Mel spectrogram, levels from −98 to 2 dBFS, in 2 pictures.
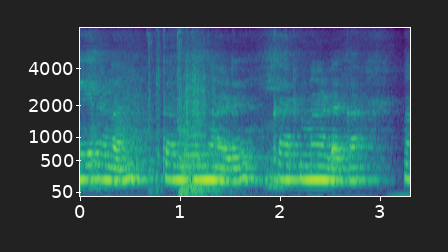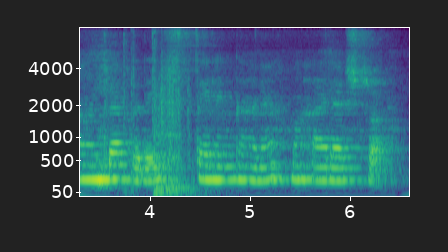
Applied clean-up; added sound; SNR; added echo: none; Door; 14 dB; reverberation time 0.7 s.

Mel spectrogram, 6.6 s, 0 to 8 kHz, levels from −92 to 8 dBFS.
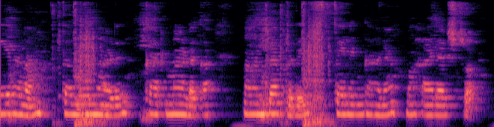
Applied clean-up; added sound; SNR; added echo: classical method WPE with log-MMSE.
